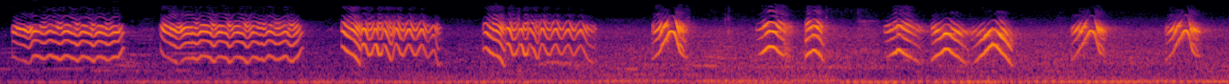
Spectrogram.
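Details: Black-naped oriole singing borrowed oriental magpie-robin material: four long bursts of rapid warbled trills, then a string of short sharp downslurred whistles spaced roughly every half second, over a faint low hum.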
